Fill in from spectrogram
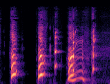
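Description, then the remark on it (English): A person's voice imitates a dog's sleepy, hiccup-like barking: about six short, soft yips and hics in an uneven rhythm, alone with no other talking; it imitates the dog Melody barking in her sleep. “Melody, when she's barking in her sleep, makes sounds that are like hiccups.”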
